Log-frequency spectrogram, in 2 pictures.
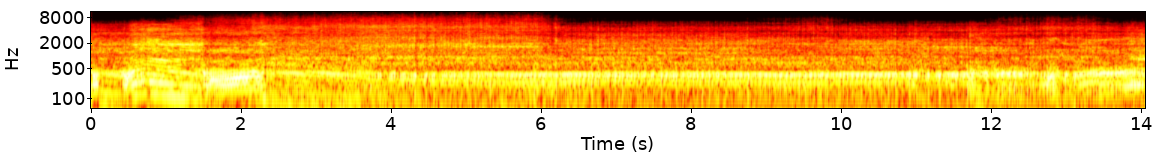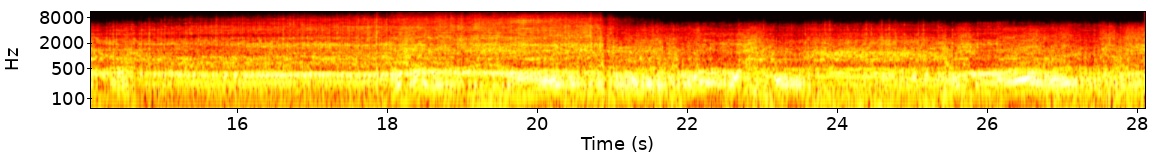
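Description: Two-stroke motorcycle engine running hard, its pitch swooping up and down with throttle and gear changes several times and holding steady in between.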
